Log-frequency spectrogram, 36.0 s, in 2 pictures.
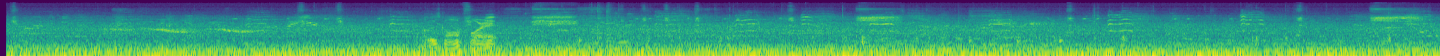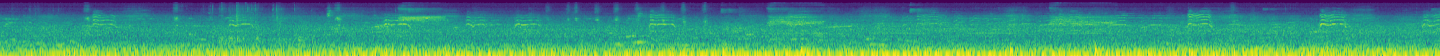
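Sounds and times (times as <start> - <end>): birds chirping: 0.1 - 36.0
bird squawk: 1.4 - 14.6, 15.4 - 18.3, 19.0 - 33.6
steady low rumble: 6.1 - 36.0.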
